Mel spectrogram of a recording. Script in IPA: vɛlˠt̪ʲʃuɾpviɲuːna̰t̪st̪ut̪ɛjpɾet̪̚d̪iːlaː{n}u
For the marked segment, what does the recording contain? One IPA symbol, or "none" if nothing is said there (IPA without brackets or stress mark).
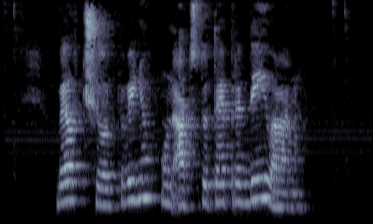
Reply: n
